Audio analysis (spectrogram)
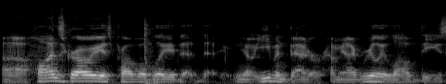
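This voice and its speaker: A man with a medium-pitched voice talks at a fairly quick pace. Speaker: bathroom remodeling teacher. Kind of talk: live stream Q&A. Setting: live stream. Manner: fast.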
